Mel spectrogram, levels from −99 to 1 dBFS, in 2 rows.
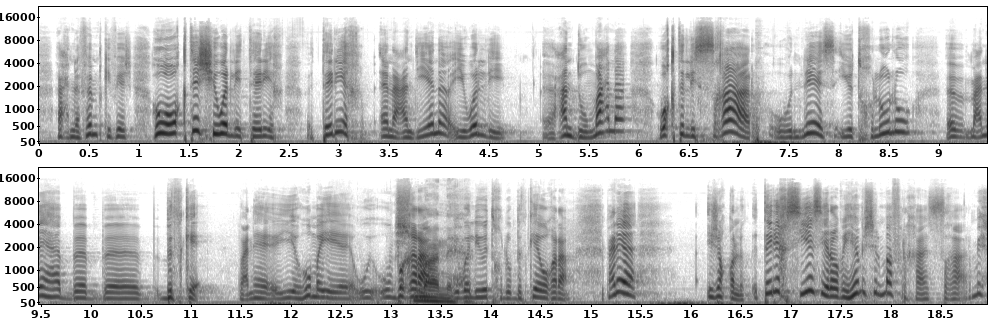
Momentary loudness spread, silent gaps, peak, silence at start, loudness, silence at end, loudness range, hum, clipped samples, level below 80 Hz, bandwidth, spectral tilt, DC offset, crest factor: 13 LU; none; -4 dBFS; 0.15 s; -25 LUFS; 0 s; 5 LU; none; under 0.1%; -44 dBFS; 14 kHz; -5 dB/octave; under 0.1%; 20 dB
